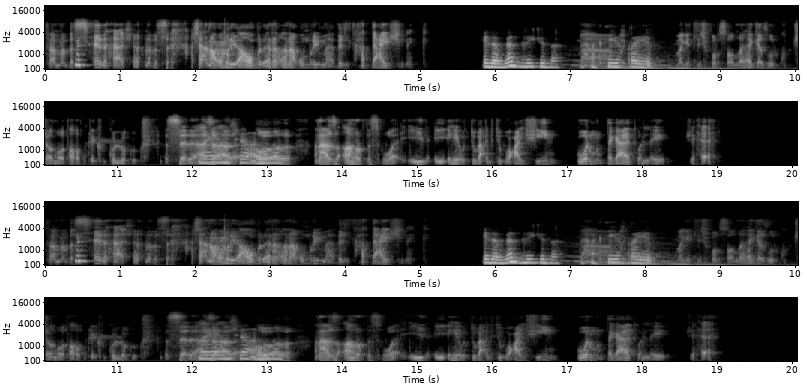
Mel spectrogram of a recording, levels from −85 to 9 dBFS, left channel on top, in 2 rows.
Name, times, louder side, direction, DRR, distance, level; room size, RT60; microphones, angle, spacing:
voice 1, 0.0-4.9 7.1-7.6 8.4-16.9 17.1-18.3 18.6-19.0, left 6 dB, 65° left, 0.7 m, -32 dB
voice 2, 5.8-6.9 7.1-8.1 12.1-13.2, left 2 dB, 20° left, 0.9 m, -24 dB
sound 1, 6.6-10.6, right 2 dB, 85° right, 3.5 m, -45 dB
8.7 x 3.9 x 6.7 m
head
